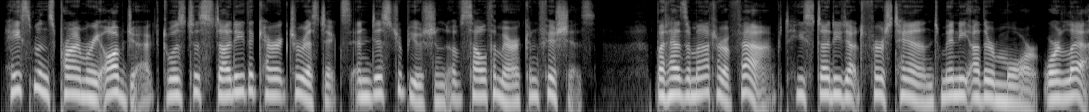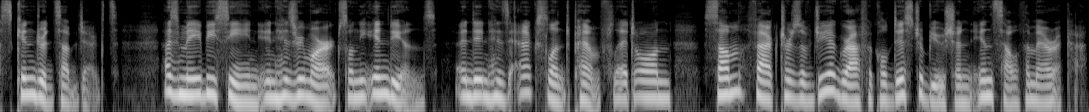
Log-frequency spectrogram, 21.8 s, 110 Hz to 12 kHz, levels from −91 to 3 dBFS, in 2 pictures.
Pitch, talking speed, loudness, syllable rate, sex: 200 Hz, 155 wpm, -21 LUFS, 4.7 syllables/s, female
